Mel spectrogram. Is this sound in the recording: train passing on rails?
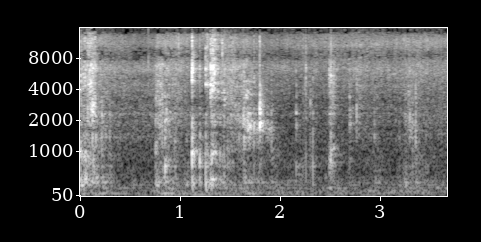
no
